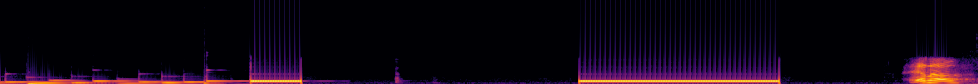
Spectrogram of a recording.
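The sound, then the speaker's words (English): A quick run of touch-tone dialing beeps, then two long, steady ringback tones through the phone line, a pause between them, before a voice briefly answers. “That was quite a shock getting your phone call.”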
